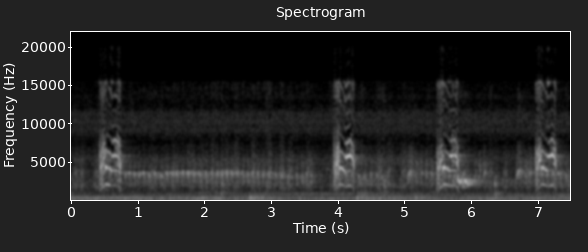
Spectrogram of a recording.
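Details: Crimson sunbird in standard 'tembakan' song style, the kind sought by songbird keepers as a tutor for other birds: sharp, very high, bright notes in short bursts every second or so, with a steady thin buzzy tone between them.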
